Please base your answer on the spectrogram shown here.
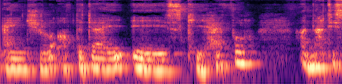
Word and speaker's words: Kehethel: 29th and the angel of the day is key heffel and that is spelled k e h e h-e-t-h-e-l and in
